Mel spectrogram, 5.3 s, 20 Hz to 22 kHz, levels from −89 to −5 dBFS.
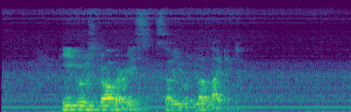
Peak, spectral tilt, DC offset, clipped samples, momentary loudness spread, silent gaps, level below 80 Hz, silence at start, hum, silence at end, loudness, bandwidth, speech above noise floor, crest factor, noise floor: -2 dBFS; -7.5 dB/octave; under 0.1%; under 0.1%; 19 LU; none; -50 dBFS; 0.05 s; none; 0 s; -22 LUFS; 16.5 kHz; 25 dB; 22 dB; -46 dBFS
